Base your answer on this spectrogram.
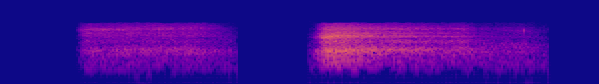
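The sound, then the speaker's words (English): A deep breath drawn slowly and audibly, heard as two long, breathy rushes of air with a short pause between them. The second is louder and longer than the first, with no talk over them. “Take a breath.”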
